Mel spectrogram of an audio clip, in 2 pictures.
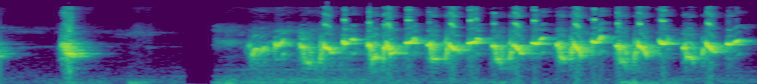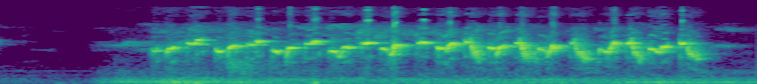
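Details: Yellow-vented bulbul song, ropelan style: two long runs of quick bubbling, rising-and-falling chirps, a dozen or more per run, separated by a short gap, with a faint low rumble beneath the second run.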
